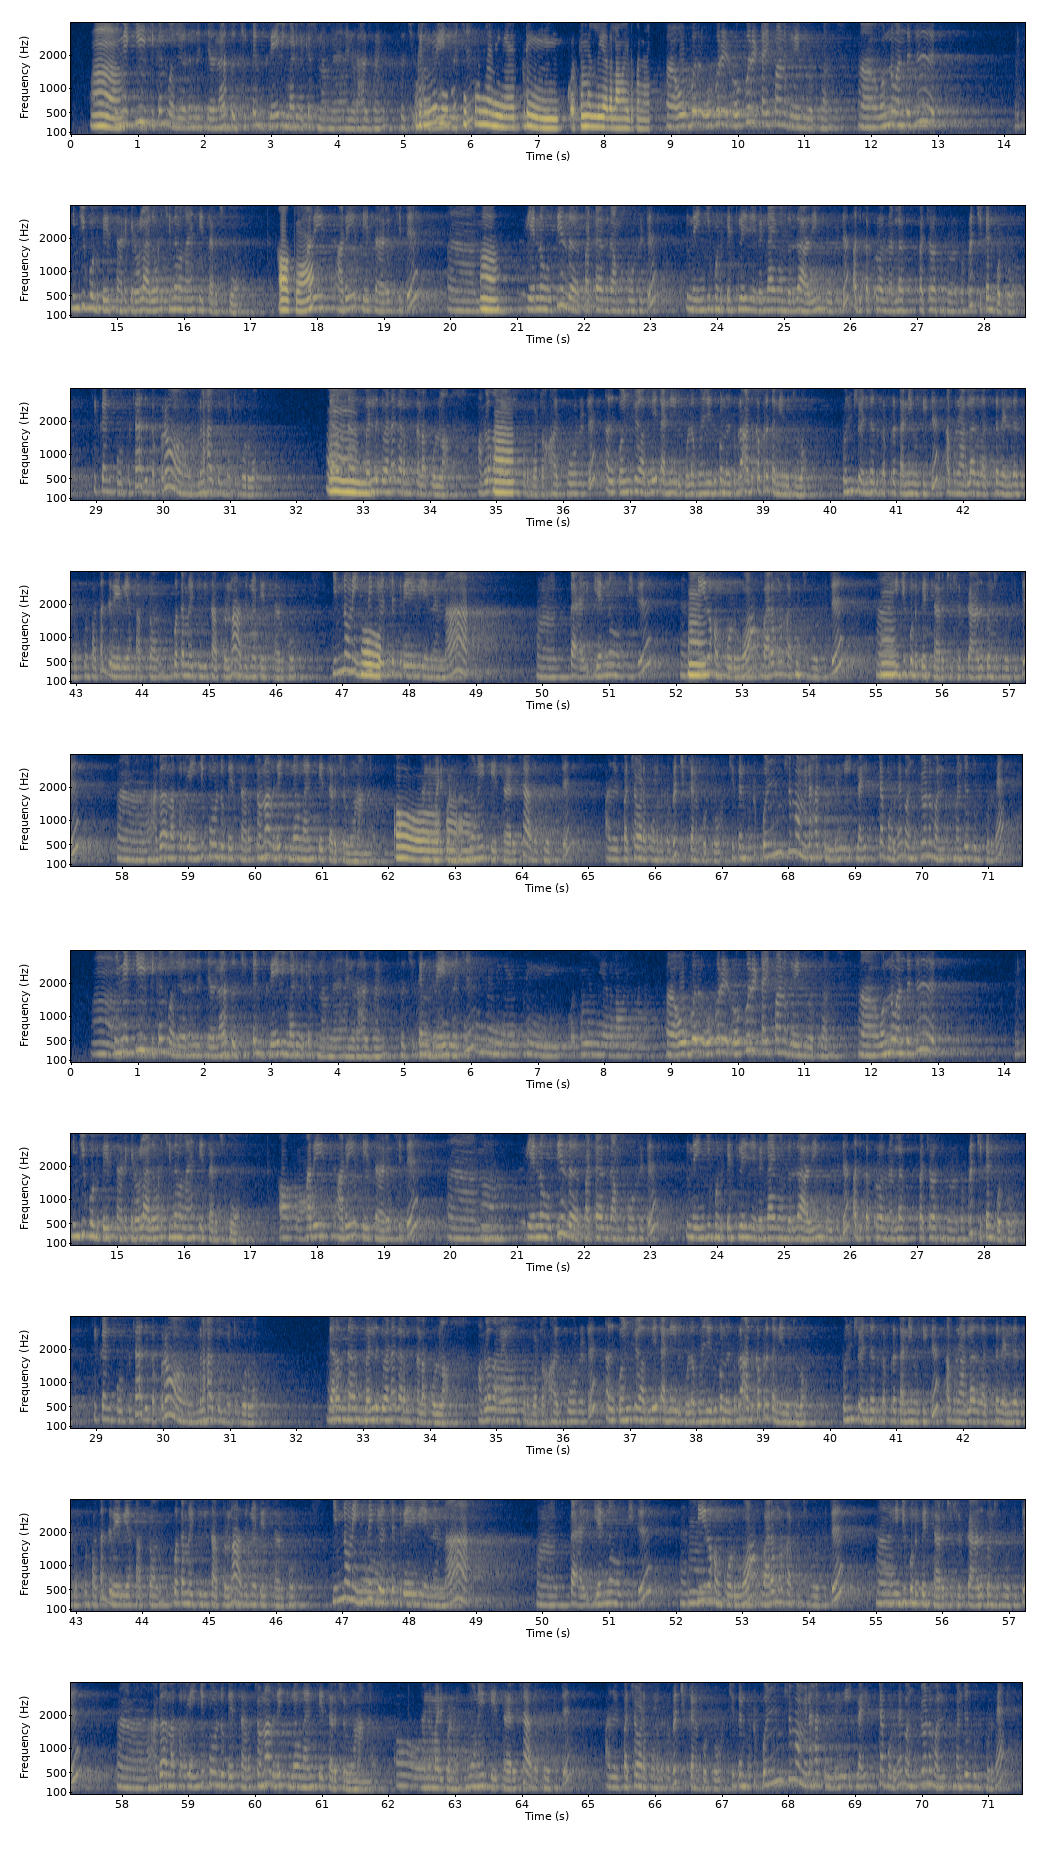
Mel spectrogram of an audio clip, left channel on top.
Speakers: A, on the left; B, in the centre.
A: ம்
B: இன்னிக்கு சிக்கன் கொஞ்ச இருந்துச்சு அதனால ஸ் சிக்கன் கிரேவி மாரி வக்க சொன்னாங்க என்னோட ஹஸ்பண்ட் சோ சிக்கன்
A: கிரேவினா
B: கிரேவி வச்சு
A: சிக்கன்ல நீங்க எப்டி கொத்தமல்லி அதெல்லாமா இது ப்
B: ஆ ஒவ்வொரு ஒவ்வொரு ஒவ்வொரு டைப் பான கிரேவி வப்போ அ ஒன்னு வந்துட்டு இஞ்சி பூண்டு பேஸ்ட் அரக்கிறோல அது ஓட சின்ன வெங்காய சேத்து அரச்சுக்குவோ
A: ஓகே
B: அதையு ஸ் அதையு சேத்து அரச்சசுட்டு அஹ்
A: ம்
B: எண்ண ஊ த்தி அந்த பட்ட கிராம் போட்டுட்டு இந்த இஞ்சி பூண்டு பெஸ்ட்லயே வெங்காயமு வந்துருதா அதையு போட்டுட்டு அதுக்கப்புற அத நல்ல பச்சவாசம் போனதுக்கப்புற சிக்கன் போட்றுவோ சிக்கன் போட்டுட்டு அதுக்கப்புற மிளகாத்தூள் மட்டு போடுவோ
A: ம்
B: கரம்சாலா ஸ்மெல்லுக்கு
A: ம் ம்.
B: வேணா கரம் மசாலா போடலா அவ்ளோதா
A: ஆ
B: வேற எதுவு போட மாட்டோ அது போட்டுட்டு அது கொஞ்ச அதுலயே தண்ணி இருக்குல கொஞ்ச இது பண்ணதுகப்ற அதுக்கப்புற தண்ணி ஊத்துவோ கொஞ்ச வெந்ததுக்கு அப்புற தண்ணி ஊத்திட்டு அப்பற நல்லா அது வத்த வெந்ததுக்கப்புற பாத்தா கிரேவியா சாப்டோ கொத்தமல்லி தூவி ஸ் சாப்டோனா அது இன்னு டேஸ்டா இருக்கு இன்னொன்னு இன்னைக்கு
A: ஓ
B: வச்ச கிரேவி என்ன னா அ எண்ணெ ஊத்திட்டு
A: ம்
B: சீரகம் போடுவோ வர மிளகா
A: ம்
B: பிச்சு போட்டுட்டு அஹ்
A: ம்.
B: இஞ்சிபூண்டு பேஸ்ட் அரச்சு வச்சிருப்பே அது கொஞ்ச போட்டுட்டு ஆஹ் அத நா சொல்றல இஞ்சிபூண்டு பே்ஸ்ட அரச்சோனா அதுலயே சின்னவெங்காயமும் சேத்து அரச்சிருவோ நாங்க
A: ஓ
B: அந்த மாரி பண்ணுவோ
A: ஆ ஆ
B: மூணயும் சேத்து அரச்சு ட அத போட்டுட்டு அது பச்சைவாடை போனதுக்குப்புற சிக்கன போட்டுருவோ சிக்கன போட்டு கொஞ் சமா மிளகா தூள் லே லைட்டா போடுவே கொஞ்சோன்டு ம மஞ்சள் தூள் போடுவே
